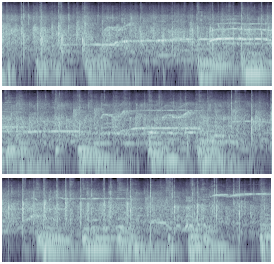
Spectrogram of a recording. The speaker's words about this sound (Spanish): Les agradezco mucho. A ver si dan un aplauso gigantesco para irnos.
